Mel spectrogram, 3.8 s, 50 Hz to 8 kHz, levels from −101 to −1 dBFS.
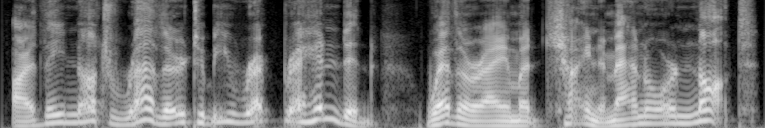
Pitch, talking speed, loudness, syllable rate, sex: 160 Hz, 220 wpm, -17 LUFS, 6.3 syllables/s, male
